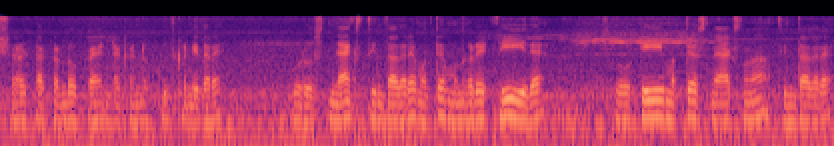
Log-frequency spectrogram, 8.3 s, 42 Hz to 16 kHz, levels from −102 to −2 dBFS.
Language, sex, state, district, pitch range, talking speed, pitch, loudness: Kannada, male, Karnataka, Shimoga, 110-125 Hz, 135 wpm, 120 Hz, -33 LUFS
